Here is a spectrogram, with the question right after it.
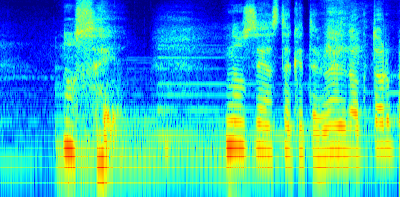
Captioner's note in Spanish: none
